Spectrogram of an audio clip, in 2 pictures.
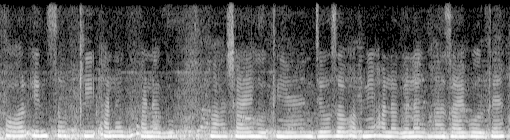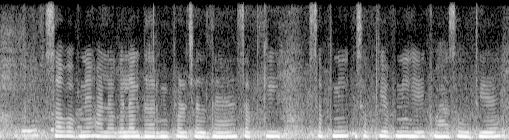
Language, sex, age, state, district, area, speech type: Urdu, female, 18-30, Uttar Pradesh, Gautam Buddha Nagar, rural, spontaneous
